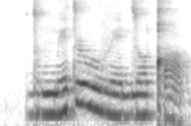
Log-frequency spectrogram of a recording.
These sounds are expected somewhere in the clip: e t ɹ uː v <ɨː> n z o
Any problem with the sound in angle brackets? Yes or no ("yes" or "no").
yes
